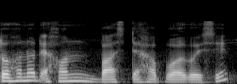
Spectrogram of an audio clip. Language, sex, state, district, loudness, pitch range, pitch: Assamese, male, Assam, Kamrup Metropolitan, -19 LUFS, 110-155 Hz, 120 Hz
